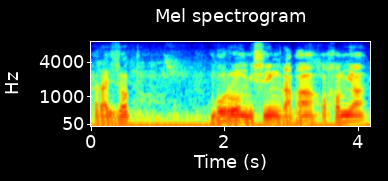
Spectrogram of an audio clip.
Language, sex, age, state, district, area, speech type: Assamese, male, 30-45, Assam, Barpeta, rural, spontaneous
